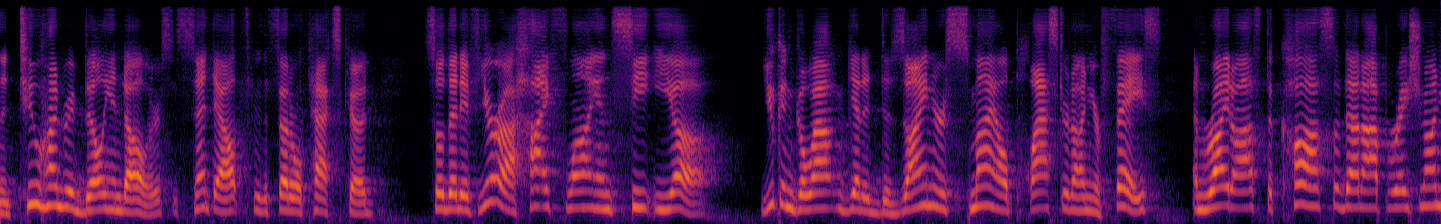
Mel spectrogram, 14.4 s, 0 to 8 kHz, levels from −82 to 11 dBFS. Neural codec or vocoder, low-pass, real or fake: codec, 16 kHz, about 1 kbps, DyCAST, with the encoder's durations; 7.2 kHz; fake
